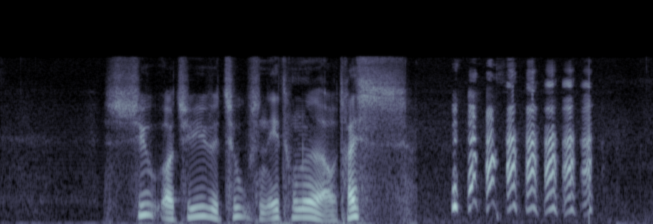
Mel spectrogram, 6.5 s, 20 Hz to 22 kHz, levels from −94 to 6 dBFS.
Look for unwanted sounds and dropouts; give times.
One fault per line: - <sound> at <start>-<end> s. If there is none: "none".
- laugh at 4.5-6.0 s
